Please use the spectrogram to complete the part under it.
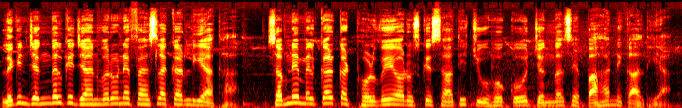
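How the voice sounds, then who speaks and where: A man's voice: on the high side, very animated, normal speed, soft background music. A man narrating a scripted children's story as its storyteller.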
